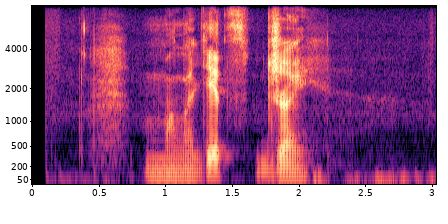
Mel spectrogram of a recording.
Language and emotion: Russian, positive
